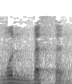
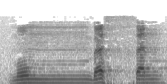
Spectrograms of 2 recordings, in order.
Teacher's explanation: namun diganti dengan mim dan dipanjangkan gunnahnya · Shown in: second take · Contohnya kalimat mun bassan, mun bassan akan sulit kalau kita tetap membaca nun dengan jelas, mun bassan, ya, sulit. · Term: iqlab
